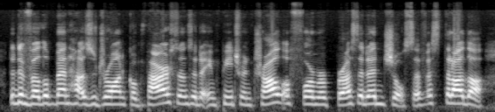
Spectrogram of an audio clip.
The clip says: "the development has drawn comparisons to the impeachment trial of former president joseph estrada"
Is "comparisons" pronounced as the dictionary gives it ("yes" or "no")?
no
